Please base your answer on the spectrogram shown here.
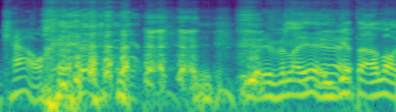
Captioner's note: laughs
